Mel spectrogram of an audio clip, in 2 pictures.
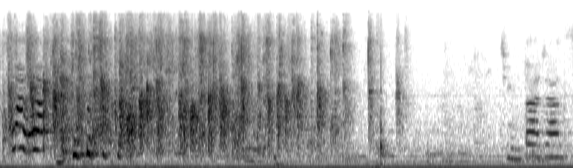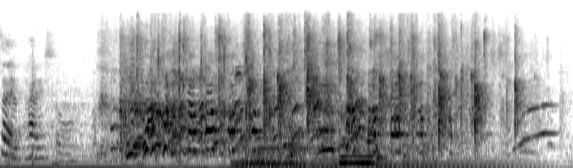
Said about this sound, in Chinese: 请大家拍拍手。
